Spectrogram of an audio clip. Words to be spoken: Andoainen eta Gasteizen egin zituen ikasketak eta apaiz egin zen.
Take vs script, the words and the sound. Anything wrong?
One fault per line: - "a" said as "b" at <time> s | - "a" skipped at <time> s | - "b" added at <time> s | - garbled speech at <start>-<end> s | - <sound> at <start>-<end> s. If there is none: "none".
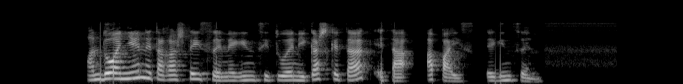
none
